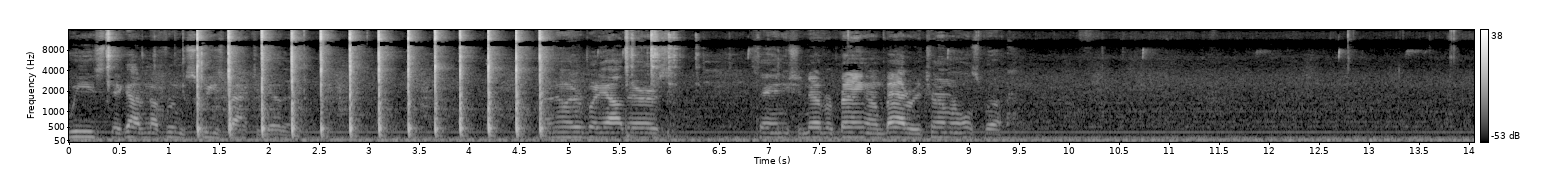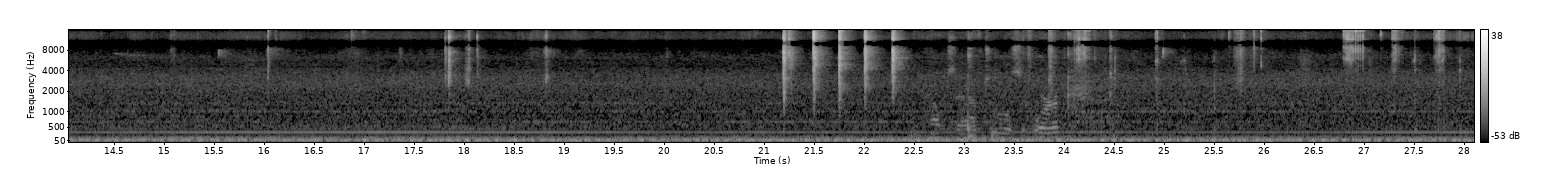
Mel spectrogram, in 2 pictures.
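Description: A metal tool clicks and taps sharply against a battery terminal.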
